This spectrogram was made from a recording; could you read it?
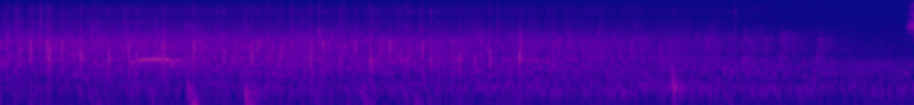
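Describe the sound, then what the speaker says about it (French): Crowd applause at a political rally in Rennes, steady dense clapping from a large audience that slowly thins and fades toward the end, heard at moderate distance. "rien que pour ça on peut l'applaudir"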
